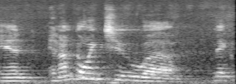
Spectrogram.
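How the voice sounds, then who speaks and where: A man's fairly high voice at a fairly slow pace, with noticeable background noise. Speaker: keynote speaker, motivational speaker. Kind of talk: keynote speech to a live audience. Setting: live convention hall. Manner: conversational, humorous, audience-engaging.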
